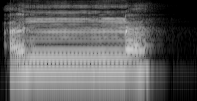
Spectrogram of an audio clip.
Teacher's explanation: Jadi posisi lidahnya itu berada di pangkal gigi seri atas. Ujung lidahnya berada di pangkal gigi seri atas untuk huruf nun.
